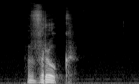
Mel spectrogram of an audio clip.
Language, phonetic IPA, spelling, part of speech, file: Polish, [vruk], wróg, noun, Pl-wróg.ogg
